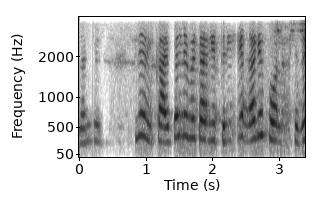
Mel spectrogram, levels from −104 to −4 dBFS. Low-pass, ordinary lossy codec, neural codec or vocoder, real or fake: 3.6 kHz; none; none; real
